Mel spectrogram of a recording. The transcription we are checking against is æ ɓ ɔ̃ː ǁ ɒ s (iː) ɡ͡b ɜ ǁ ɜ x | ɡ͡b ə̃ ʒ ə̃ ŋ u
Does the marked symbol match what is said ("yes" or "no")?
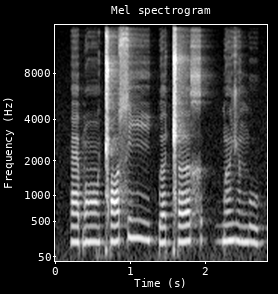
yes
